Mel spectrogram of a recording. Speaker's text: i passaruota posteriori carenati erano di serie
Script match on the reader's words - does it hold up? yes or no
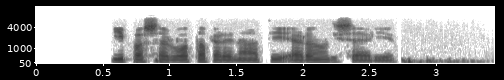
no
